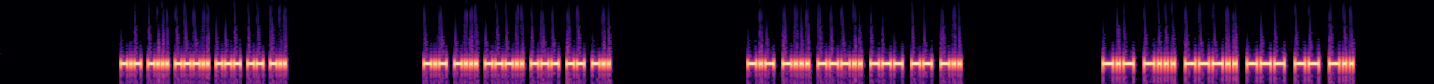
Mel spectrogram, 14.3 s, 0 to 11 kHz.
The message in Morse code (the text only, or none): KB8OMD KB8OMD KB8OMD KB8OMD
